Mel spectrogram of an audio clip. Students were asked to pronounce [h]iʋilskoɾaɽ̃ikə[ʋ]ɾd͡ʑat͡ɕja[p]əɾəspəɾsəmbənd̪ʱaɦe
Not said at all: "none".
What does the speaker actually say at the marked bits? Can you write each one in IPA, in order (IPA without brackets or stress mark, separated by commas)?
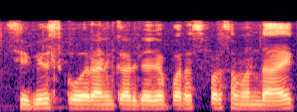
s, none, p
